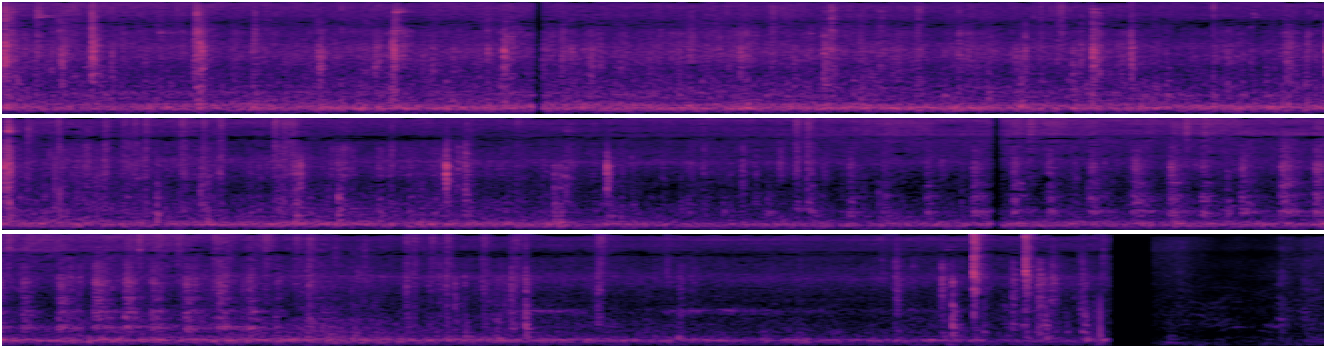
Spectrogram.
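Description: A small train rumbles steadily along the rails.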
